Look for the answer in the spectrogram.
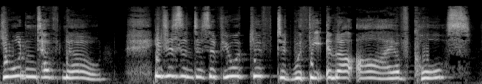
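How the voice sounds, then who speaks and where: A woman's voice: high-pitched, a little slow, mellow, pitched above the performer's own voice. A woman voicing a dramatic, tragic fortune-teller witch in a narrated story. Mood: soothing, condescending. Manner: soothing, sighing, screeching when crossed.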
